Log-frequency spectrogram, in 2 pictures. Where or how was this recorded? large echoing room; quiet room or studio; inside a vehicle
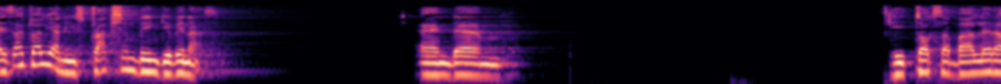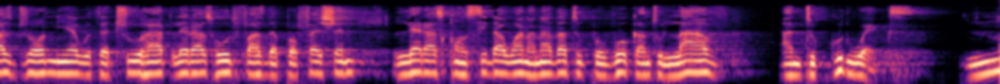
large echoing room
